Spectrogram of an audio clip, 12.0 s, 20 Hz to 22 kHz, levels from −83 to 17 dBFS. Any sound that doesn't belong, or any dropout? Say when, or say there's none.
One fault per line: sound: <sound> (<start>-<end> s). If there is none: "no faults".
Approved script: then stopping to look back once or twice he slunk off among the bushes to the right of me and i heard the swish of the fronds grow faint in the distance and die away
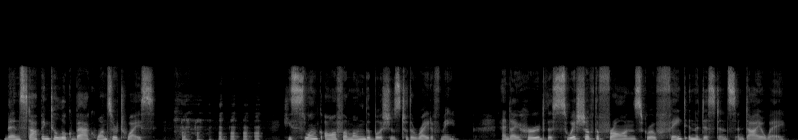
sound: laugh (2.6-4.0 s)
